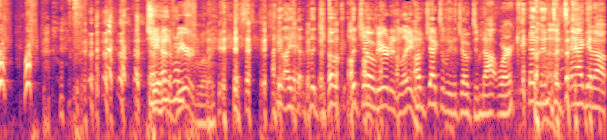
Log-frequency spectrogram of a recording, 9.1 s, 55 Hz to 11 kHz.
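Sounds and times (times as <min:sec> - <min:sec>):
dog barking: 0:00.0 - 0:00.6
laughter: 0:00.7 - 0:09.1
speech: 0:02.3 - 0:09.1.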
